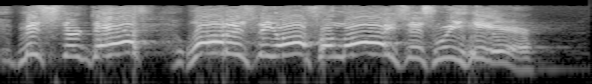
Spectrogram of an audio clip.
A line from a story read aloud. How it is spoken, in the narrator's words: someone yells from among the multitude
